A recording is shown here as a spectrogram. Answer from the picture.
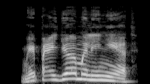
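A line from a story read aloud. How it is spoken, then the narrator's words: Goblin's grumble. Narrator (Russian): проворчал гоблин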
